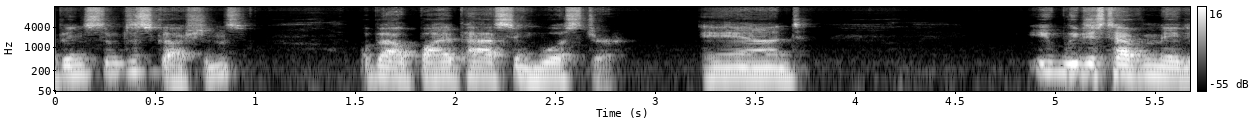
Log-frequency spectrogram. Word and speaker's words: Worcester: accent came out there oyster is how you say that correctly worcester yeah yeah yeah that's the new that's the new england thing it's worcester okay i never would have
